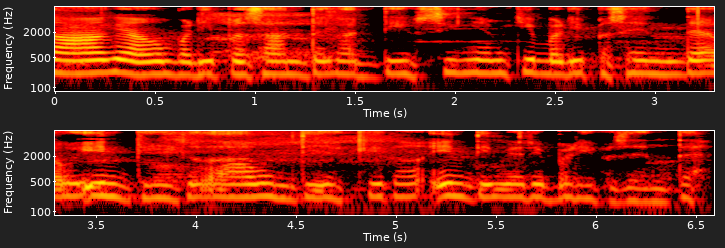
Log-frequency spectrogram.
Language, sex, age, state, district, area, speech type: Dogri, female, 45-60, Jammu and Kashmir, Udhampur, rural, spontaneous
